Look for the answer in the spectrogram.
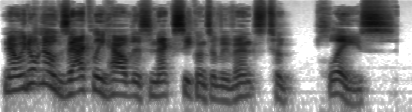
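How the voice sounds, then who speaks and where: Lively, bright-voiced male podcast host. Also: fairly high pitch, moderate pace. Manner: jokey, laughs often, acts out side remarks. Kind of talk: comedic paranormal storytelling.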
